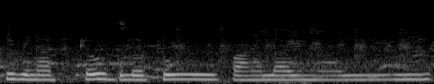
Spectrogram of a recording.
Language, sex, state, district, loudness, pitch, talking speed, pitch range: Telugu, female, Andhra Pradesh, Srikakulam, -31 LUFS, 215 Hz, 95 wpm, 210-230 Hz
